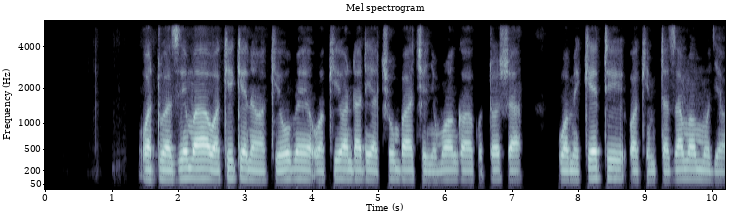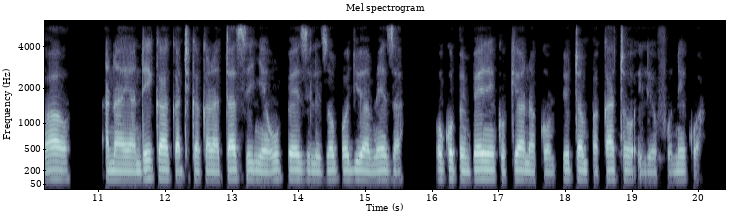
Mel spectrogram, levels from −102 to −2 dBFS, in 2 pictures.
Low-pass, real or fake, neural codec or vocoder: 5.4 kHz; real; none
